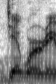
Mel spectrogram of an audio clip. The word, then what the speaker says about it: jewelry: De hecho, lo puse en Google ayer a ver cómo era la pronunciación y la W no se pronuncia. Es como jewelry bar. Es como una E súper larga, ¿no?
